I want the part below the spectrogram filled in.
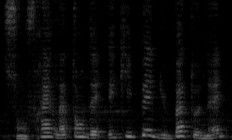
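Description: A woman reading a storybook aloud to young children, expressive and sing-song. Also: medium pitch, normal speed, distant mic, a little hiss or hum.

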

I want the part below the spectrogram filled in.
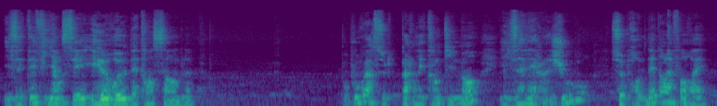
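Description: A man reading a fairy tale aloud in a calm, measured storytelling manner. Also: mid-range voice. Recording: echoey room, far from the mic.

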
